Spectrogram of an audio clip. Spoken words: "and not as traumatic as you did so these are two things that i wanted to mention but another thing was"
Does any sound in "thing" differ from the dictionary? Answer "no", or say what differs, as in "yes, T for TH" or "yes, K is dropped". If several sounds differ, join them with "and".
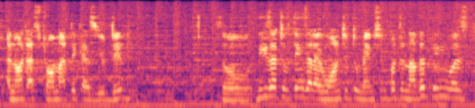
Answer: yes, T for TH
